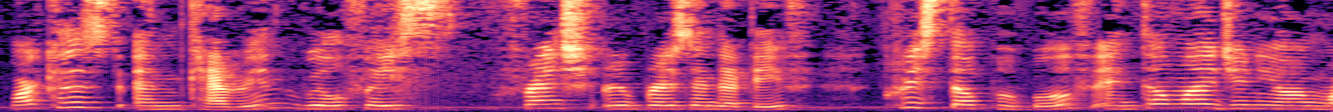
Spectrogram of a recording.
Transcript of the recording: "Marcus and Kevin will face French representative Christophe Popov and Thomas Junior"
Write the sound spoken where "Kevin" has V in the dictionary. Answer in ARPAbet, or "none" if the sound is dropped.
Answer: B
